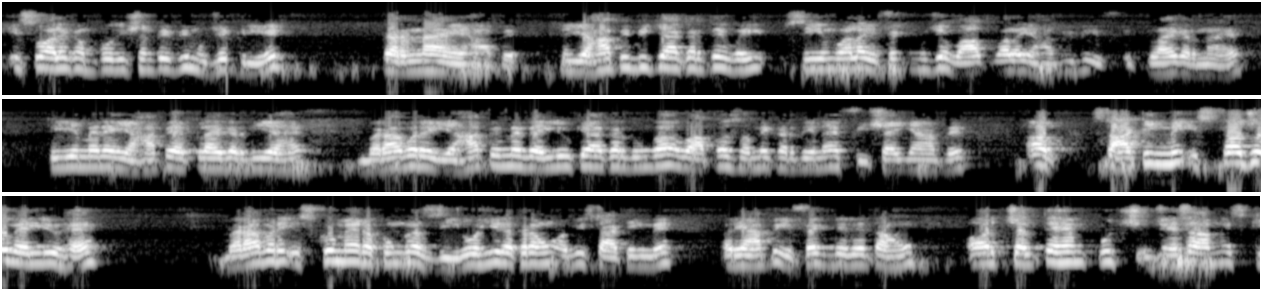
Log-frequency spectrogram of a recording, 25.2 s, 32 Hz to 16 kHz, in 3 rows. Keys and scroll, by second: 20.0 0, 24.6 ctrl+Right.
